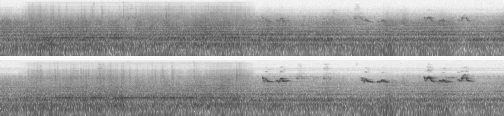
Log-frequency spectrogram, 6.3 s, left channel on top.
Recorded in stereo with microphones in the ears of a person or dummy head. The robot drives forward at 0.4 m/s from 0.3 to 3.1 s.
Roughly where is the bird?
Right.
